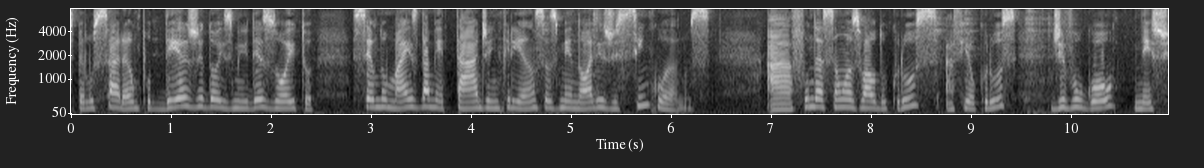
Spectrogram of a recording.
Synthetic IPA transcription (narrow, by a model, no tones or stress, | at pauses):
spelʊsaɾɐ̃mpʊd̪ezd͡ʒɪd̪ojzmiwid̪ezojt̪ʊ | sẽnd̪ʊmajzd̪ɐmet̪ad͡ʒɪẽj̃kɾiɐ̃sɐzmenɔɾɪzd͡ʒɪsĩkʊɐ̰̃nʊ̰s | ɐfũd̪asɐ̃w̃azuawd̪ʊkɾusɐfiokɾusd͡ʒivuwɡownest͡ʃɪ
